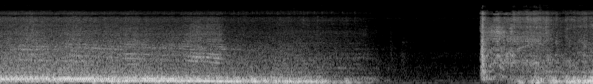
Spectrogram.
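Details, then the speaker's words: Ford Bronco II with vacuum lines attached: the idle revs up, then sags almost to stalling before catching, surging unevenly. It sometimes dies after starting, and the idle screw is about to be adjusted. Hunting idle. "as you guys can tell tell the idle paints a little bit after the idle's down I'm going to try to adjust the screw"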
